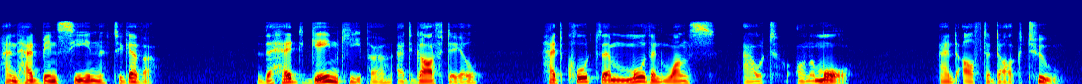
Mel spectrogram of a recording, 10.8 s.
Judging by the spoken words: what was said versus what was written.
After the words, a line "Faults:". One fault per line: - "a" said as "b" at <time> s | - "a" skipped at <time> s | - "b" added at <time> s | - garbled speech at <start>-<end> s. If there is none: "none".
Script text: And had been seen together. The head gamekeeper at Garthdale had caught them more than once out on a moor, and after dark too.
And had been seen together. The head gamekeeper at Garthdale had caught them more than once out on a moor, and after dark too.
Faults:
none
